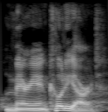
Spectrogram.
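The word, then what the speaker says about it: Marion Cotillard: Oh, Marianne Cotillard.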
